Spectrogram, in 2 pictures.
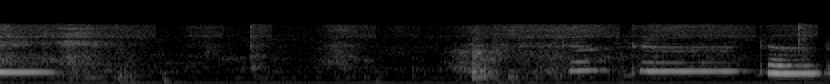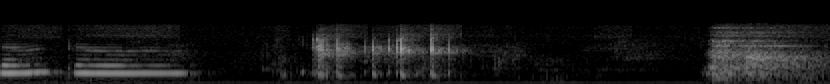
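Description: A Bull Terrier 'talks' in short, wavering whines and moans broken up by breathy huffs.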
